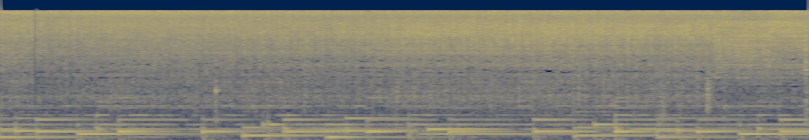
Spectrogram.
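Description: An egg and tomato sizzling steadily in hot butter in a frying pan, under background music of slow, held notes.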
